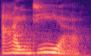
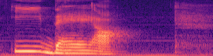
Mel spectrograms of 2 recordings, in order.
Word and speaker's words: idea: so in English it's idea in Italian as I was saying we pronounce vowels always the same way so it's idea let's see this in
